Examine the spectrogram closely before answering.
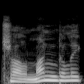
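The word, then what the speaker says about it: Cholmondeley: Lanover Marjgery Banks, Sellers, Vic Count Berkeley of Chalundy Castle, Warwickshshire. Pronounced Cubri Flanover Marshbanks sellers Viccount Barkley of Chumley Castle, Warkshire.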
